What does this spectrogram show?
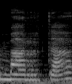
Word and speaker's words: Marta: My name is Marta or Marta, if you can roll your R's, but either way is fine.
